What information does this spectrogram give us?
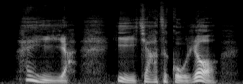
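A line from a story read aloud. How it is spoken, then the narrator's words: Fake laugh. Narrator (Chinese): 凤姐儿假意笑道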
